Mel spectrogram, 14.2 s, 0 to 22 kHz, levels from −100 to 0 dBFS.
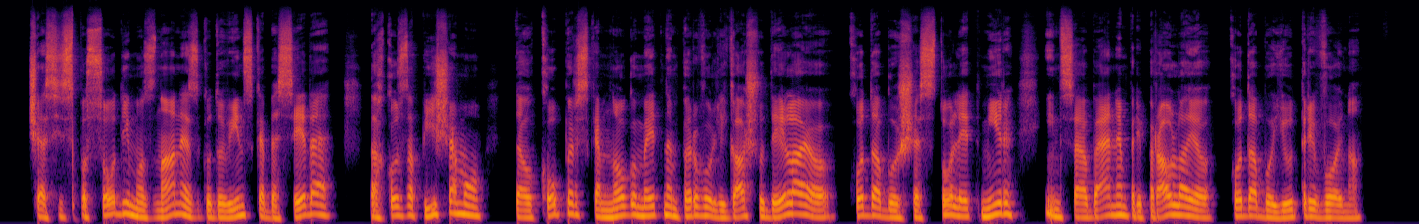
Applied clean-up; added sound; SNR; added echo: none; none; none; none.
